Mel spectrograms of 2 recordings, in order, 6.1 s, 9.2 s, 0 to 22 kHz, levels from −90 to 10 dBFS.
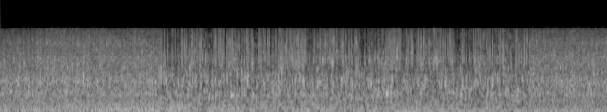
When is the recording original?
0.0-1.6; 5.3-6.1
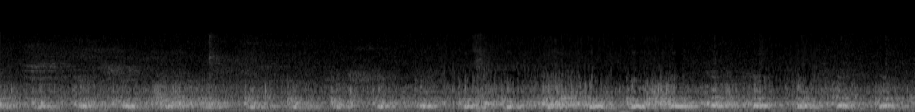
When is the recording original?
0.0-4.4; 6.7-7.6; 8.2-9.2

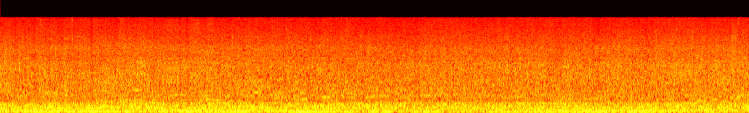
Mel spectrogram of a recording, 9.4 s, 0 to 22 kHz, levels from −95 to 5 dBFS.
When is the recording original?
0.0-0.6; 1.4-1.8; 2.6-9.4

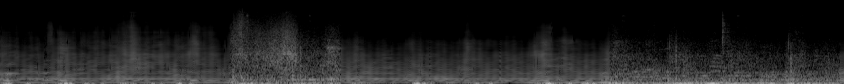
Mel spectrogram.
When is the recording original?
2.3-3.4; 6.1-8.4

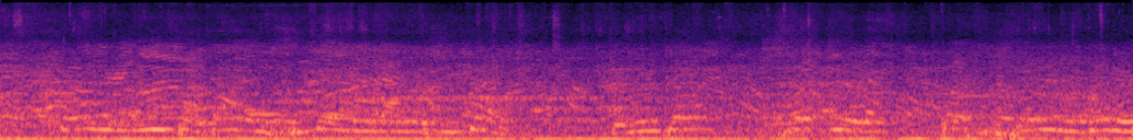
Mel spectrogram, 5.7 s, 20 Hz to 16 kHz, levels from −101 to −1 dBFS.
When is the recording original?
0.0-5.7

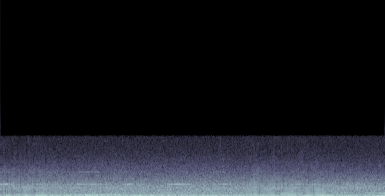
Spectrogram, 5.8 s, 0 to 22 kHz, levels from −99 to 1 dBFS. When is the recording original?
0.7-3.7; 5.0-5.8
